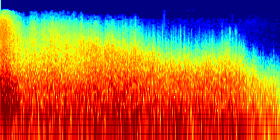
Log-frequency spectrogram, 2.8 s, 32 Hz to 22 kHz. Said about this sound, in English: The pine catches with a whoosh. … screams as the shock of ignition hits us. We stumble back into the stream, and 3 more trees explode into flame.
